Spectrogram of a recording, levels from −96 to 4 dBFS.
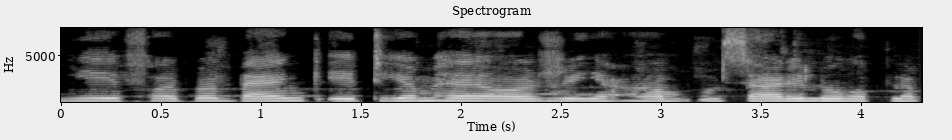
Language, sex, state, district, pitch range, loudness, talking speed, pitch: Hindi, female, Bihar, Muzaffarpur, 225-245 Hz, -19 LUFS, 140 wpm, 230 Hz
